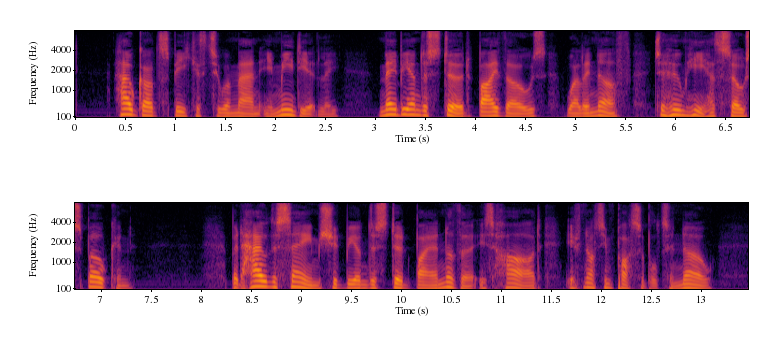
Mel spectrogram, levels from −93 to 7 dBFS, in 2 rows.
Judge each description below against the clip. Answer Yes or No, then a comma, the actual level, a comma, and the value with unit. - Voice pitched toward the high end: No, low, 125 Hz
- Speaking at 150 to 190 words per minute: Yes, average, 160 wpm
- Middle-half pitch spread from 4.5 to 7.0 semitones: Yes, average, 5.3 semitones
